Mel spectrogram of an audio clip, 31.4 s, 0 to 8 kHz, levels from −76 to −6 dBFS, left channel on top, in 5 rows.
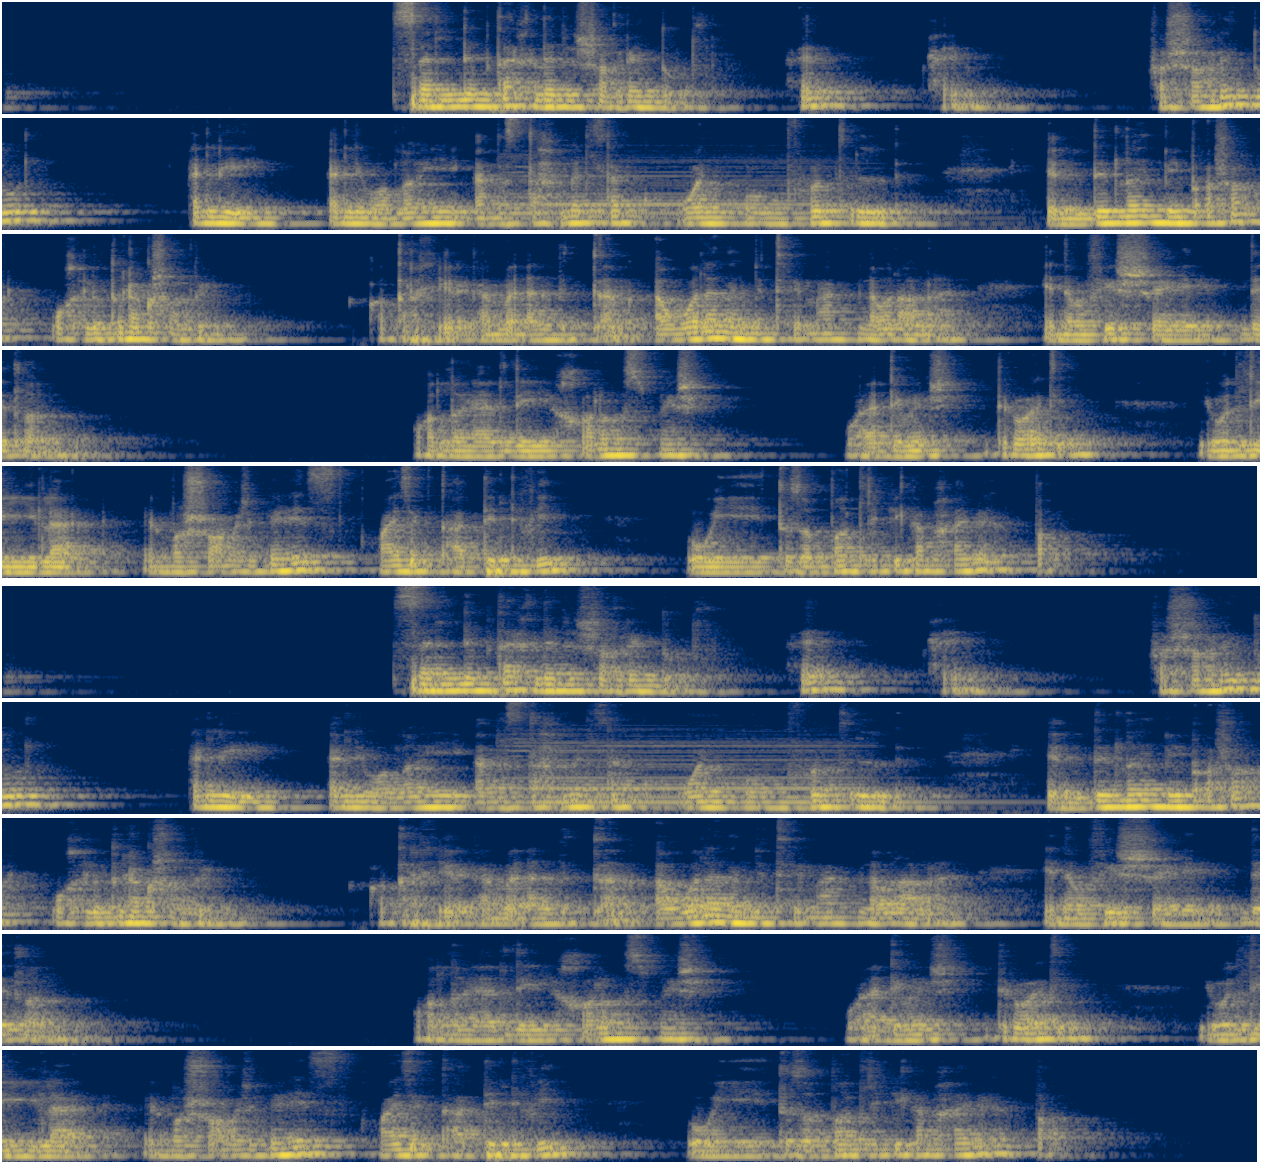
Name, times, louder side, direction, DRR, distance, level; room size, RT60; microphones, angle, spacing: voice 1, 2.0-3.5 3.9-4.2 4.6-4.9 5.7-6.5 7.2-7.6 7.9-10.8 11.1-11.2 11.5-13.8 14.4-17.4 17.8-19.2 20.9-22.4 23.1-24.3 24.9-25.6 25.9-28.0 28.6-30.4, left 1 dB, 40° left, 4 dB, 0.6 m, -19 dB
sound 1, 8.8-11.3, right 2 dB, 70° right, 0.7 m, -31 dB
6.9 x 2.4 x 2.7 m, 0.81 s
head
